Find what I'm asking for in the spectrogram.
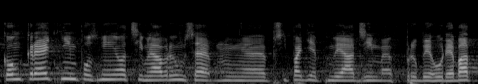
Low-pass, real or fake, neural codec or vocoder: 7.2 kHz; real; none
